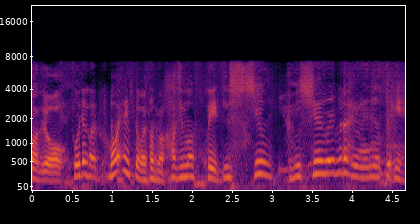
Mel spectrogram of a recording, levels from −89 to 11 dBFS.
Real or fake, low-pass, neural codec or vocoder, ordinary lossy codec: fake; 7.2 kHz; codec, 16 kHz, 1 kbps, FreqCodec, larger model; none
